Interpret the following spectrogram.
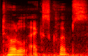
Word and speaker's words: Total Eclipse: It's pronounced Eclipse, but Total X-Clips, I think.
